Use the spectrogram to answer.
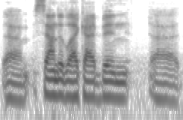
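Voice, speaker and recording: A man in his thirties hosting a podcast, telling stories in a relaxed chatty way full of "like" and "man". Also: on the low side, slow. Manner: relaxed storytelling, lots of fillers like "like" and "man". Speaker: podcast host. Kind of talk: casual conversational interview.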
